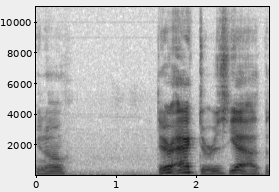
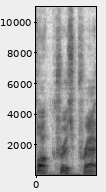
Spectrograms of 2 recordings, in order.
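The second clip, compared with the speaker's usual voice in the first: normal talking voice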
